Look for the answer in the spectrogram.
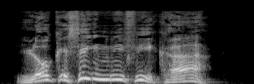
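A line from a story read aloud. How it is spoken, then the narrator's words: Shouting over applause. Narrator (Spanish): gritó Dumbledore sobre la salva de aplausos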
